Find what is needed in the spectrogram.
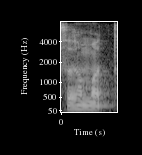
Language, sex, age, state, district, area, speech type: Marathi, other, 18-30, Maharashtra, Buldhana, urban, read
